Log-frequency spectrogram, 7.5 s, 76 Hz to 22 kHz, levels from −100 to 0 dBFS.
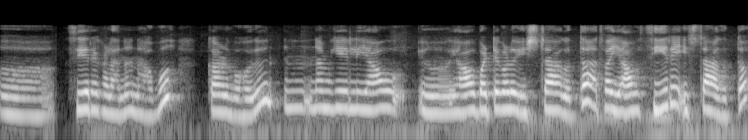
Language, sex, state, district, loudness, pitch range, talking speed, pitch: Kannada, female, Karnataka, Raichur, -17 LUFS, 230-280 Hz, 130 wpm, 255 Hz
